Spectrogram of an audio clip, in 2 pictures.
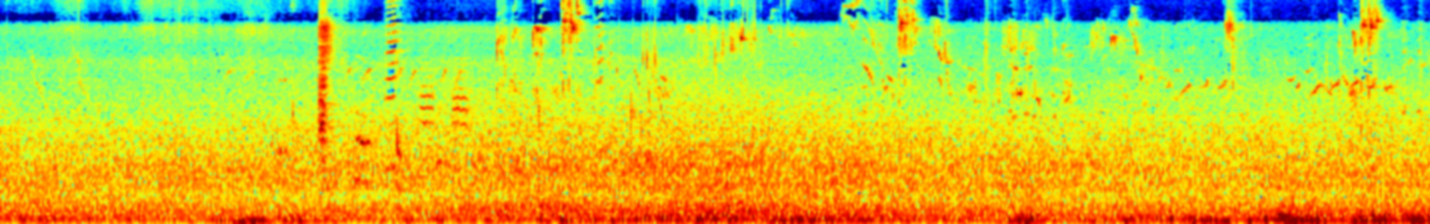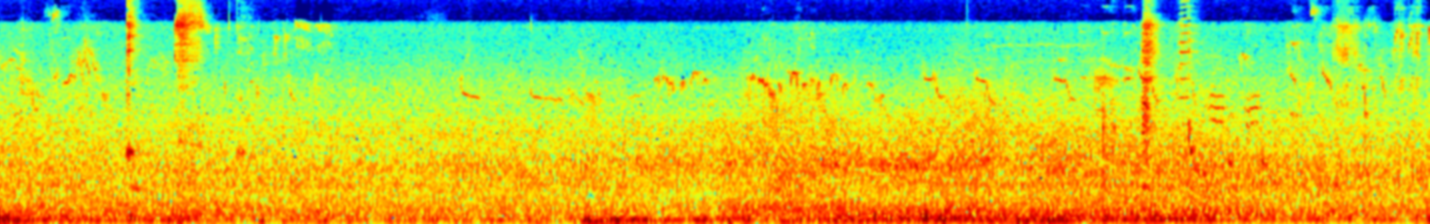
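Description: A tui singing: a varied run of sharp clicks and short chirping notes, in separate phrases throughout.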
